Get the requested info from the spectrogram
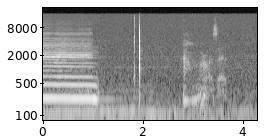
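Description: A woman's drawn-out, level-pitched "nah" for about the first second, then a single sharp click just before the two-second mark and some faint muttering.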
